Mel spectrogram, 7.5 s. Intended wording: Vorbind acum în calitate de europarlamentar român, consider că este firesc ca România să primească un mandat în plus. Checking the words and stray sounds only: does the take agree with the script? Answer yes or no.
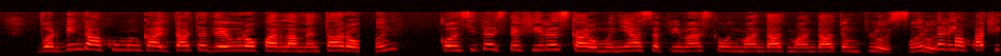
no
